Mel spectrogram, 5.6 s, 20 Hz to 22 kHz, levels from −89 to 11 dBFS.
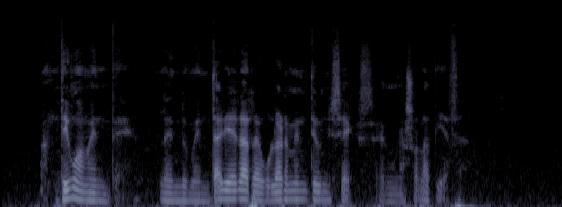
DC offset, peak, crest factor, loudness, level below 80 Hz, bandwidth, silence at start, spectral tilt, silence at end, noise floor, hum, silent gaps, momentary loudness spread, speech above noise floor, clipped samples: under 0.1%; -20 dBFS; 24 dB; -43 LUFS; -56 dBFS; 15.5 kHz; 0.35 s; -5.5 dB/octave; 0.7 s; -74 dBFS; none; none; 20 LU; 32 dB; under 0.1%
